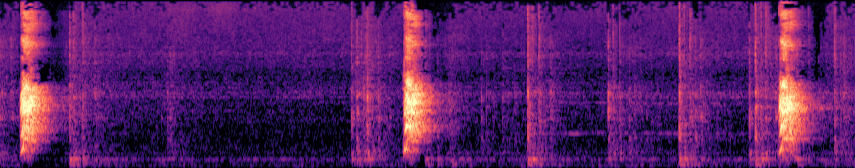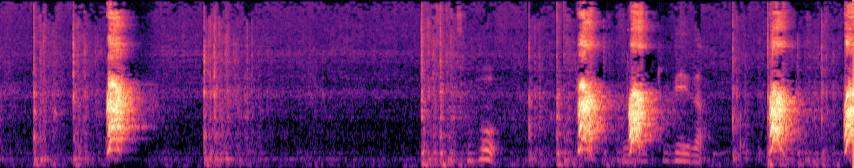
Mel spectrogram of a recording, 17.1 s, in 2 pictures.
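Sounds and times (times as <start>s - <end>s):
small dog barking: 0.2s - 0.6s, 4.0s - 4.5s, 7.8s - 8.2s, 9.6s - 10.1s, 14.3s - 15.3s, 16.2s - 17.0s.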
